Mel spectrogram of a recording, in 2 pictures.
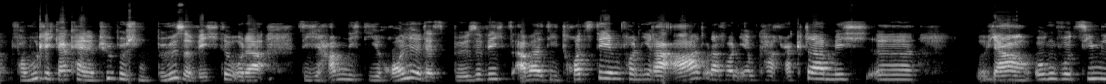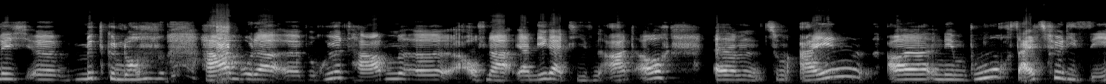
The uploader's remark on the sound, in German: Entschuldigt bitte, dass die Tonqualität leider nicht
